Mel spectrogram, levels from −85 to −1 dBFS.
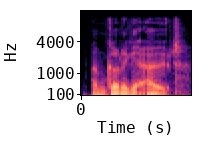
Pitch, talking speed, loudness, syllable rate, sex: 85 Hz, 325 wpm, -16 LUFS, 7.2 syllables/s, male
